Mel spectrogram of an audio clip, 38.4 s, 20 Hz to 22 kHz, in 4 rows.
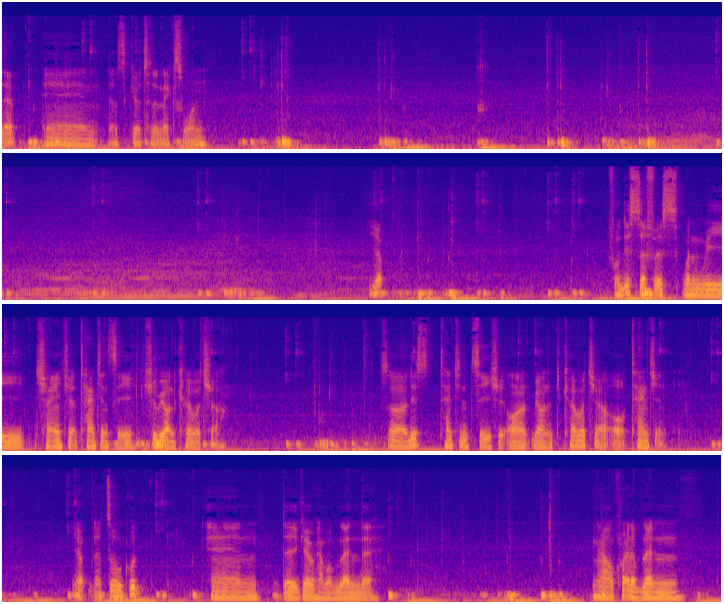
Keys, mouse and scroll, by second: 0.4 shift+middle click, 1.0 click, 2.3-3.2 scroll down 2, 3.2 click, 5.3-6.3 scroll down 1, 8.2-8.6 scroll up 1, 9.5 ctrl+click, 10.8 ctrl+click, 12.2 ctrl+click, 12.8-14.6 scroll up 1, 14.6 click, 14.9 scroll up 1, 15.3 shift+middle click, 15.9 click, 17.8-18.1 scroll down 1, 19.2 ctrl+click, 20.5 ctrl+click, 21.9 ctrl+click, 23.0 ctrl+click, 24.0 right click, 26.0 click, 27.7 right click, 28.6 click, 30.1 scroll up 1, 30.8 click, 31.3-34.2 middle drag, 34.2 scroll down 1, 35.1-35.5 scroll up 1, 35.5 middle click, 36.2 middle click, 38.0 scroll down 1.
